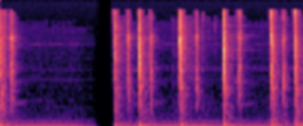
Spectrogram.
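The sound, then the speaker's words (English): A password is typed on a computer keyboard: many quick, crisp key clicks in an uneven rhythm, with one short pause near the start, and no voices. “Tony types in his password.”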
